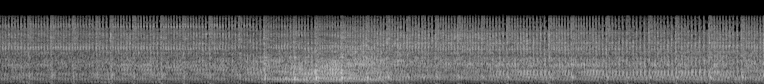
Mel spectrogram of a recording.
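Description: Crackly, rattling two-stroke idle with a harsh metallic clatter over a ragged beat; something's off internally, cause unclear.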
